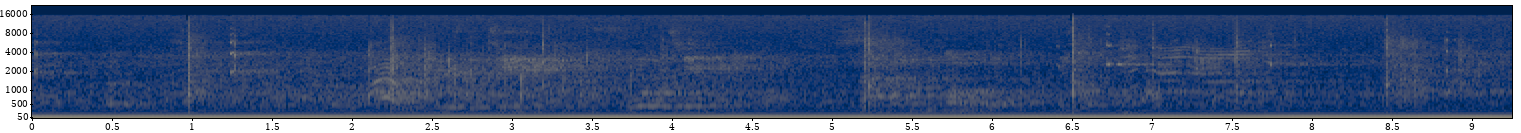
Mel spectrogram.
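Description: Rackets strike a shuttlecock in a quick rally, with sharp pops echoing in a large hall.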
